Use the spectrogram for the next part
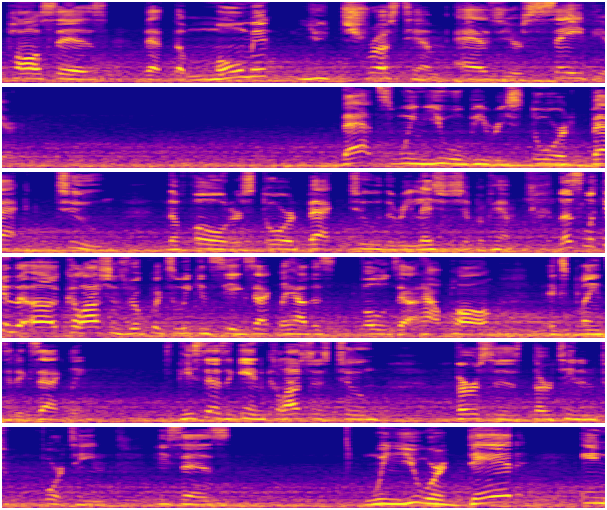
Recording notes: Get in the car with me and let's take a ride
